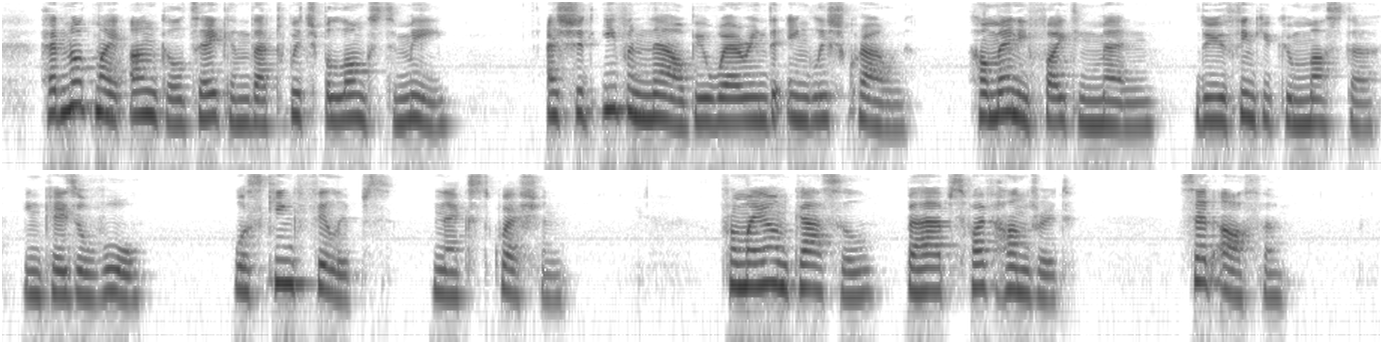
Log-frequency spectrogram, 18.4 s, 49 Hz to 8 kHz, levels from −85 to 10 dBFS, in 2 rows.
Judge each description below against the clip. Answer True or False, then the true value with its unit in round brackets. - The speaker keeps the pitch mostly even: False (3.4 semitones)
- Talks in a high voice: True (225 Hz)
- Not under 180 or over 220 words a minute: False (155 wpm)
